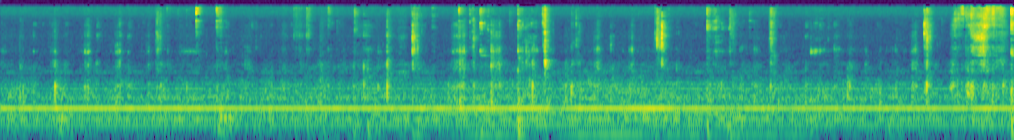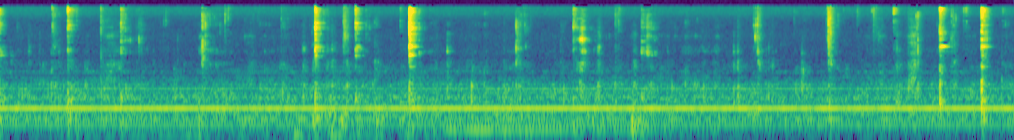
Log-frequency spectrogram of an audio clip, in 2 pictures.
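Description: A person chewing food, with a metal fork clicking and scraping against a plate in many short, irregular clicks. A steady low hum runs underneath.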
